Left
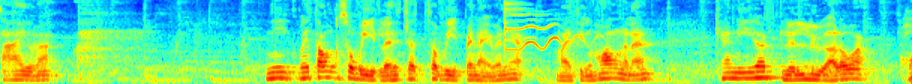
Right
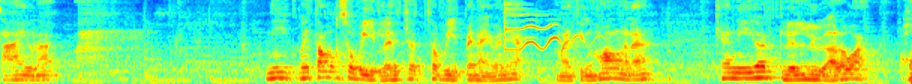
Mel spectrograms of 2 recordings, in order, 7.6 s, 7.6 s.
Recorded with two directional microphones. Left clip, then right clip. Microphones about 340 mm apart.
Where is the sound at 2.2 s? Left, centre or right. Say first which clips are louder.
Left 3 dB; centre.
